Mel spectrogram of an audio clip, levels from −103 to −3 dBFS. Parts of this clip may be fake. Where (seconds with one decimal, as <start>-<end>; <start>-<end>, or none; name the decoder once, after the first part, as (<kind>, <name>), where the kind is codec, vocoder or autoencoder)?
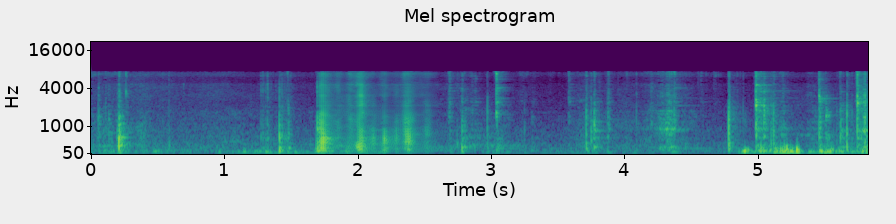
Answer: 1.7-2.6 (vocoder, Vocos)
